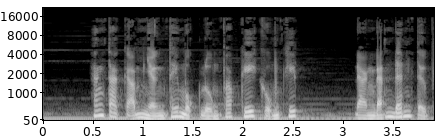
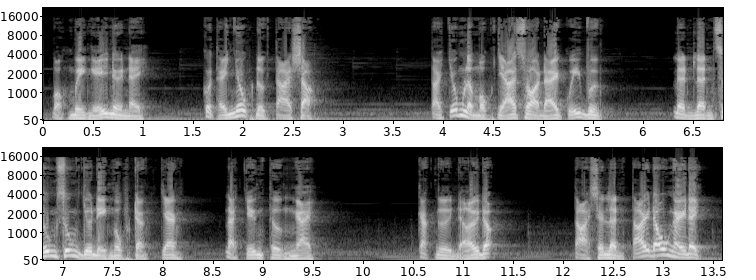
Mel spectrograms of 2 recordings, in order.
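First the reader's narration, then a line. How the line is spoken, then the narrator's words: Frenzied roar. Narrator (Vietnamese): hắn gầm lên điên dại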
